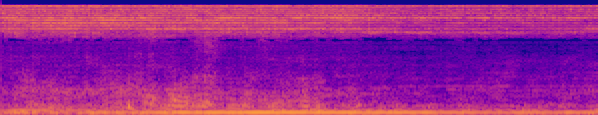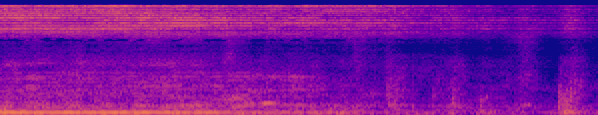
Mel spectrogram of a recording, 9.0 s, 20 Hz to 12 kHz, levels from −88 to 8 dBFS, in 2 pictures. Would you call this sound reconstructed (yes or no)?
yes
